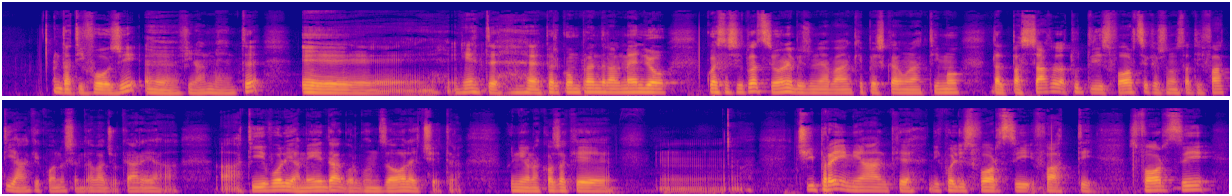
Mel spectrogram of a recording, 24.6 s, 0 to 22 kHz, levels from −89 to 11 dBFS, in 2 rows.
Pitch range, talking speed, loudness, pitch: 100-120 Hz, 140 wpm, -20 LUFS, 110 Hz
